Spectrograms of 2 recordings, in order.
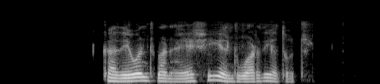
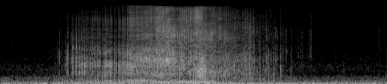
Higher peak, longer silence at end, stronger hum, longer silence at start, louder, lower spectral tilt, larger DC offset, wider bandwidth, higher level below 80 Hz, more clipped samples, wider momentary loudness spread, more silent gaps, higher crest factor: about the same, -2 dBFS vs -4 dBFS; first, 0.7 s vs 0 s; neither; first, 1.05 s vs 0 s; first, -17 LUFS vs -26 LUFS; first, -7 dB/octave vs -3.5 dB/octave; neither; second, 8 kHz vs 17 kHz; second, -56 dBFS vs -34 dBFS; neither; second, 17 LU vs 20 LU; neither; second, 16 dB vs 24 dB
